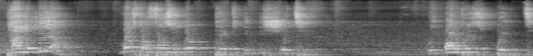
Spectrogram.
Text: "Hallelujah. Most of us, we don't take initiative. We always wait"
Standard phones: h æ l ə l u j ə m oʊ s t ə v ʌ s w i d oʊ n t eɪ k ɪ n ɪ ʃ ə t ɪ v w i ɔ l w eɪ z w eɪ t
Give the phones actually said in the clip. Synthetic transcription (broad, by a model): h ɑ l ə l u j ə m oʊ s t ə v ʌ s w i d oʊ n t eɪ k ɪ n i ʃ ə t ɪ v w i ɔ l w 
